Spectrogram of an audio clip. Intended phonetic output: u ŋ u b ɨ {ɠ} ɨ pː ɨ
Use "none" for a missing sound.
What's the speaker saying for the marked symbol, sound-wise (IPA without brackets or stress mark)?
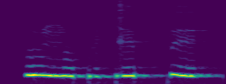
ɡ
